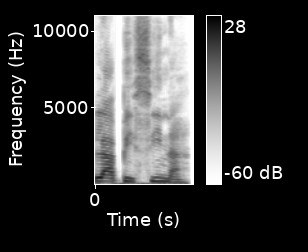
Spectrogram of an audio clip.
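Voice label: the swimming pool, Spanish, female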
